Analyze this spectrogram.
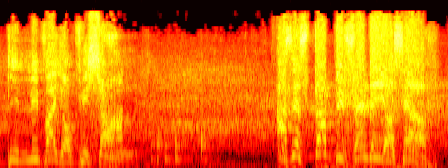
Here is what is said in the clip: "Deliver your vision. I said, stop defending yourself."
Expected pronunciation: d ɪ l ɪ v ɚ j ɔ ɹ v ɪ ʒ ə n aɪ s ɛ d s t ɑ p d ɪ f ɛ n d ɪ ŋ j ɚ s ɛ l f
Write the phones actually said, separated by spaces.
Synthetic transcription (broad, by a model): d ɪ l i v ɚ j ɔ v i ʃ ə n aɪ s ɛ s t ɑ p d ɪ f ɛ n d ɪ ŋ j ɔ s ɛ l f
